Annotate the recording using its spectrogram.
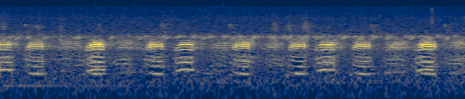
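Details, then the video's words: Frog croaks on a drizzly day: nasal, layered calls repeated slightly more than once a second, louder and softer callers alternating, over a continuous light rain wash. "가랑비 내리는 날/개구리 소리"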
